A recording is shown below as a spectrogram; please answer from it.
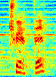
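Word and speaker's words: Trepe: I, Quistis Treppe, am no longer an instructor as of now. I believe I went with that pronunciation, right? Yes, because we didn't like the trapeze.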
